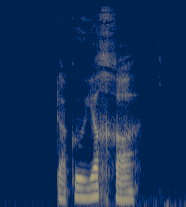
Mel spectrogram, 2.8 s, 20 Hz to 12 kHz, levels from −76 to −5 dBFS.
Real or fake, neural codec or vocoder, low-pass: real; none; 10.8 kHz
